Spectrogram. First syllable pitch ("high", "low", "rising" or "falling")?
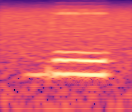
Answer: high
